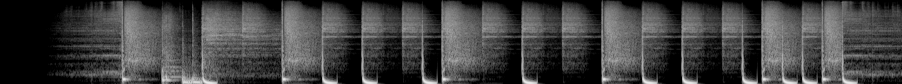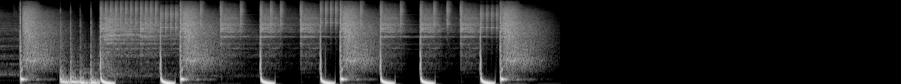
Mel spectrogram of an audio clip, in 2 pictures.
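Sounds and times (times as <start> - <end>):
drums: 0.6 - 14.6.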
